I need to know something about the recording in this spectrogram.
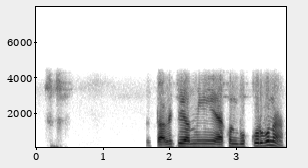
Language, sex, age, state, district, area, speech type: Bengali, male, 30-45, West Bengal, Kolkata, urban, conversation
